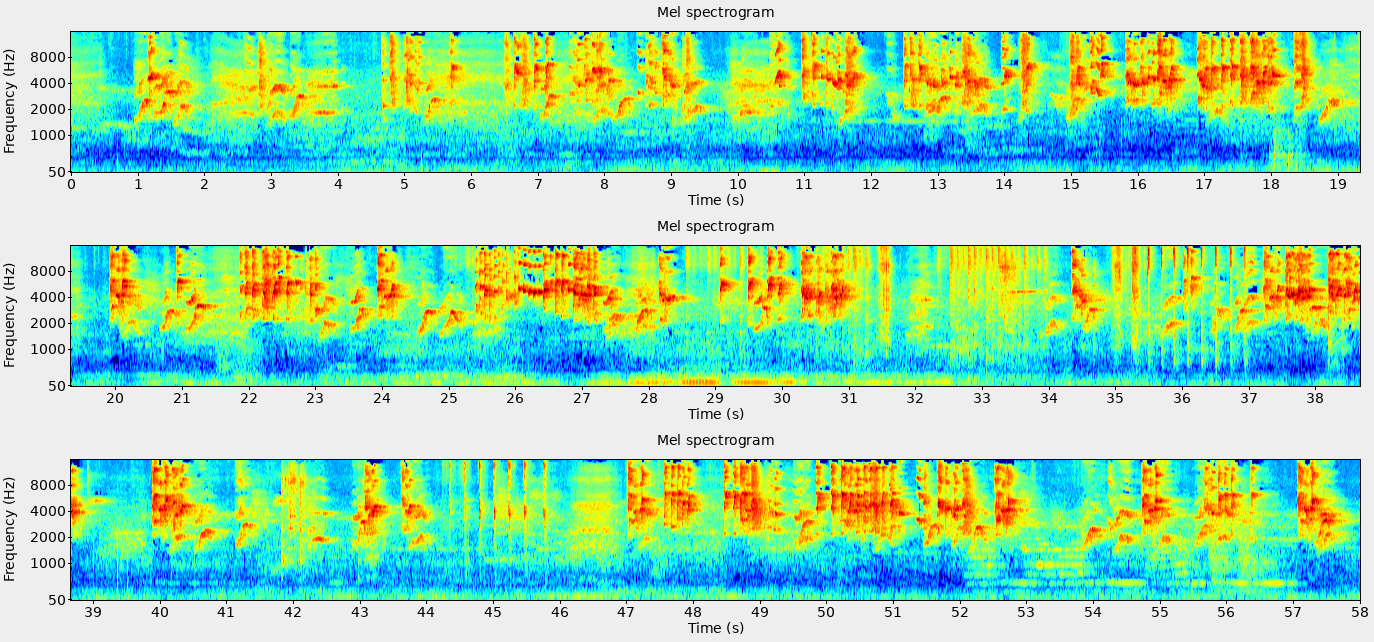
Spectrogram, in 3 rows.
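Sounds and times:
baby parrot squawking: 0.0 - 4.2, 44.8 - 49.8.

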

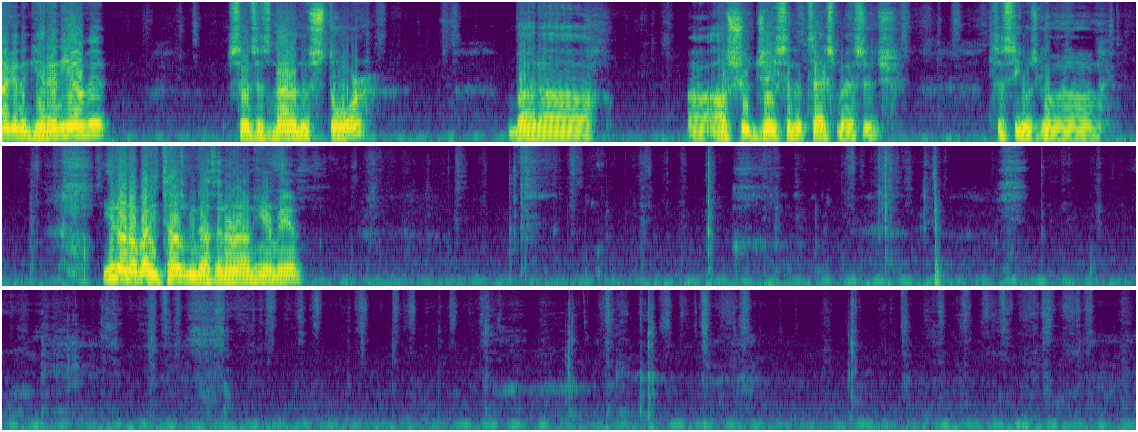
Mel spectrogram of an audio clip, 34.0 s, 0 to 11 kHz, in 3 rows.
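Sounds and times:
low steady hum: 0.0 - 34.0
cards flipping and scraping: 14.9 - 30.3, 30.9 - 34.0.

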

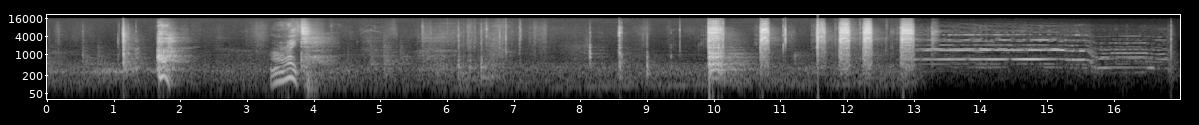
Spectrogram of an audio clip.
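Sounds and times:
cordless driver driving screws: 9.9 - 13.4.

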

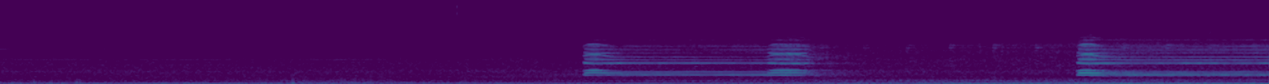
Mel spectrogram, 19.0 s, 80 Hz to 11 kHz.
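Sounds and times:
locomotive air horn: 8.8 - 12.6, 16.2 - 19.0.

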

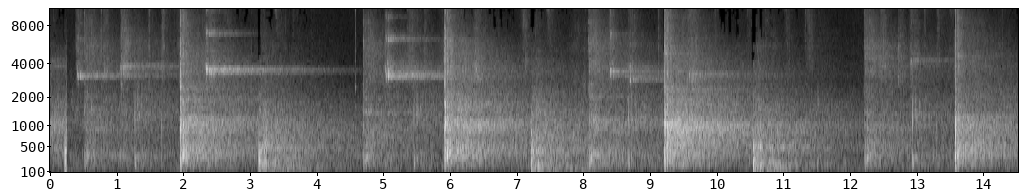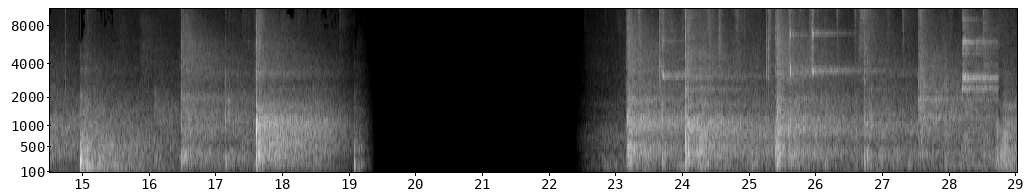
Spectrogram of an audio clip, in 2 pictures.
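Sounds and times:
tennis balls struck with rackets: 0.0 - 19.3, 23.1 - 29.0
tennis ball bounces: 0.1 - 3.9, 4.6 - 11.6, 12.2 - 19.2, 23.1 - 29.0
shoe squeaks on hard court: 0.2 - 6.5, 8.3 - 9.8, 12.4 - 13.5, 23.6 - 28.8.

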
